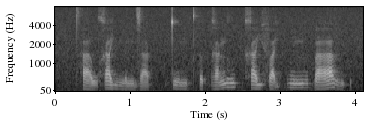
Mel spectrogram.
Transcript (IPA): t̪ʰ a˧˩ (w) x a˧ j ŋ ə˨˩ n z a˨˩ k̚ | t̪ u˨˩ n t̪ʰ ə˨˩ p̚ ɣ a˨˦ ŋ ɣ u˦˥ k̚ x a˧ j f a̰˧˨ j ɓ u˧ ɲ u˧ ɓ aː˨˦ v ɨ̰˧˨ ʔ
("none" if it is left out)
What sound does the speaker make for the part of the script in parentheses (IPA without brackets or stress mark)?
w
